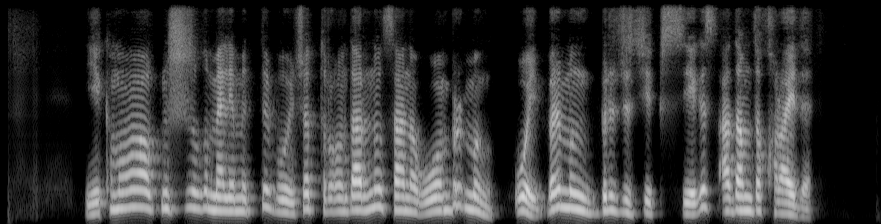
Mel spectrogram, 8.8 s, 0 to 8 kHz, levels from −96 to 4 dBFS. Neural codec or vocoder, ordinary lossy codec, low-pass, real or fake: codec, 24 kHz, 0.5 kbps, DualCodec; none; 7.2 kHz; fake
